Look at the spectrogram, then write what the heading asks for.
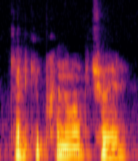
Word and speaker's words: actuels: E quelques prénoms actuels, sem o T, tá?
